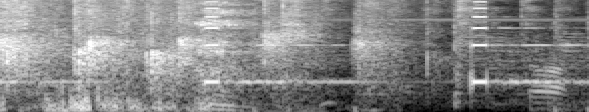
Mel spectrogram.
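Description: Voices in a studio, fading out after shouted guesses, over a faint steady high tone that keeps breaking off.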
